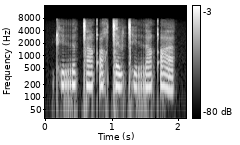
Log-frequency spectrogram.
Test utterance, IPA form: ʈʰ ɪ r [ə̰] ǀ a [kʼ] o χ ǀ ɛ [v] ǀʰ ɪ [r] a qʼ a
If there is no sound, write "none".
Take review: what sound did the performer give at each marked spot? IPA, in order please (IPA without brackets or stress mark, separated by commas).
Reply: ə, qʼ, v, r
